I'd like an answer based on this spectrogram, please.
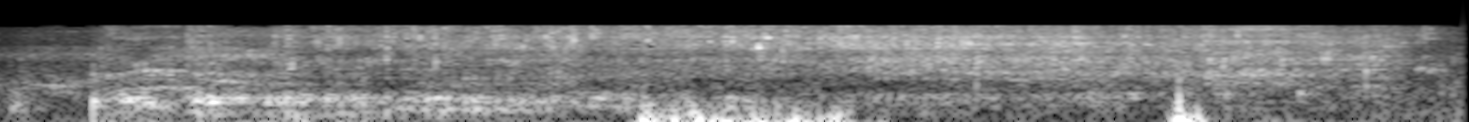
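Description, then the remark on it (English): Water is poured back into a container during a sermon, in a few uneven bursts, gurgling and splashing, with a louder sustained pour in the middle and a brief splash near the end. “Can we pour that back in here?”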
